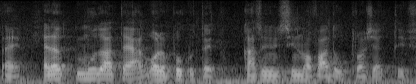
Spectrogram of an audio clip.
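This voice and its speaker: A teenage male high school student, giving rambling, hesitant interview answers. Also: quick pace, slight background noise. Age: teens.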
